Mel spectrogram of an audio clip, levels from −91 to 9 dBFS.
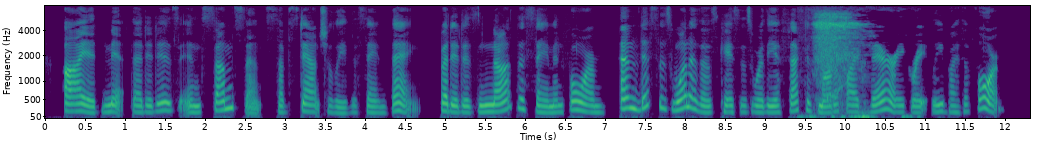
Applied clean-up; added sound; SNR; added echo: classical method Wiener filter.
